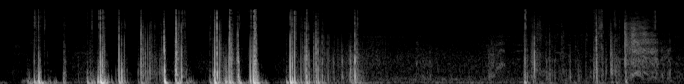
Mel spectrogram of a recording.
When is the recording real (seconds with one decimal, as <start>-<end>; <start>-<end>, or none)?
1.1-6.8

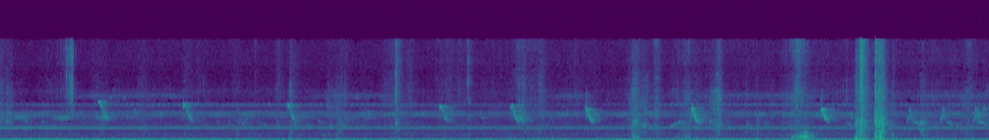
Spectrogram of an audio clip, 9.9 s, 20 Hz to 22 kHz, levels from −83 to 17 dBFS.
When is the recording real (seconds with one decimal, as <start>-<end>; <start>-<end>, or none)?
0.0-9.9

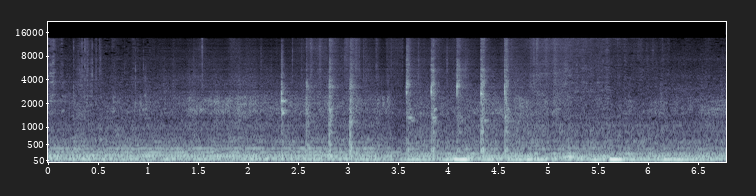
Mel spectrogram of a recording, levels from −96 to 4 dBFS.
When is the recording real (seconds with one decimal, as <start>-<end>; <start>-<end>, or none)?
0.0-1.1; 5.2-6.8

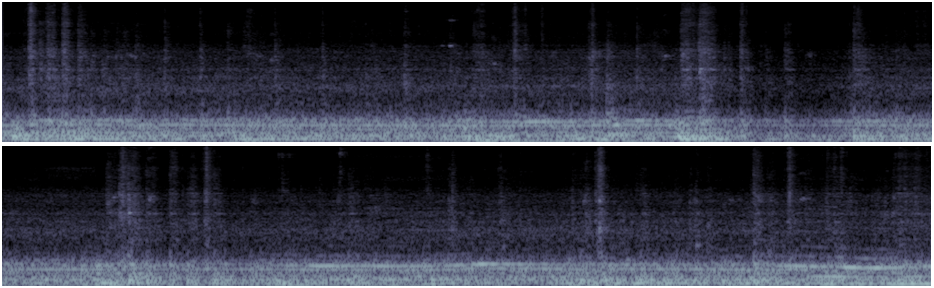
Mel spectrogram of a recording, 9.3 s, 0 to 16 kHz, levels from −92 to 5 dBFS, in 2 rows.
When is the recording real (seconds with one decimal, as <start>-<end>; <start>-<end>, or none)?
0.0-2.6; 3.3-9.3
